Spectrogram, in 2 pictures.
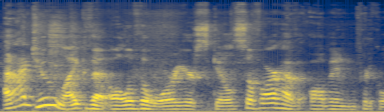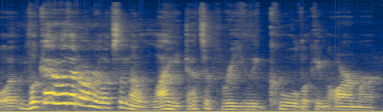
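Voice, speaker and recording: A man's voice: mid-range voice, huge pitch swings, brisk, few pauses, echoey room, slight background noise. A man giving casual, informal commentary on a video game playthrough, thinking aloud as he goes. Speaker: gaming video host. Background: game music.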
